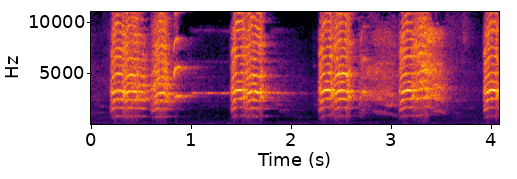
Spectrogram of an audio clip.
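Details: Courting Galah cockatoo calling to stimulate the female to mate, giving loud grating screeches of about half a second each, roughly one per second, with a thin steady whistle-like tone between some of them.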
